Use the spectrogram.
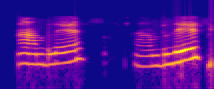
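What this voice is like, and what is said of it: Cheerful, chipper voice. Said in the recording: “You sound awfully chipper.”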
